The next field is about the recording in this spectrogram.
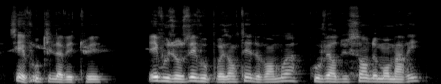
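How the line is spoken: Exclamation. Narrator (French): s'écria la marquise

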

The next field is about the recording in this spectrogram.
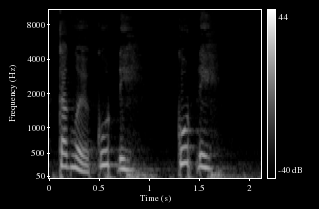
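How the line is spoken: Loud shouting while struggling. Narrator (Vietnamese): vừa vùng vẫy thoát khỏi anh em nhà kia vừa gào lớn

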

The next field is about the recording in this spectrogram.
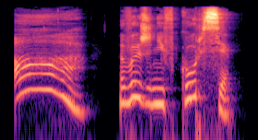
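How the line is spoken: Exclaimed. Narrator (Russian): воскликнула она

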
